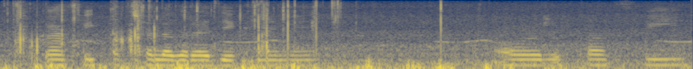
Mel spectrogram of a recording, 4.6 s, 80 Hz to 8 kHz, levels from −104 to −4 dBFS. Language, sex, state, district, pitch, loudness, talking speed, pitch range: Hindi, female, Maharashtra, Mumbai Suburban, 100 Hz, -22 LUFS, 115 wpm, 95-115 Hz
